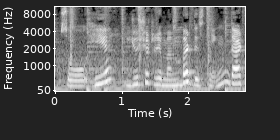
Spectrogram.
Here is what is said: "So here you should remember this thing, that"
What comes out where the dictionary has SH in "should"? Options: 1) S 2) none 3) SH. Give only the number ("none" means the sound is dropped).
3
